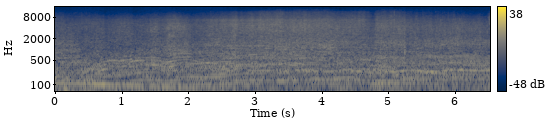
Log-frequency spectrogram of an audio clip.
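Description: Race cars at Timberline Speedway roar side by side toward the finish line, a loud, dense, continuous engine howl with no break in it.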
